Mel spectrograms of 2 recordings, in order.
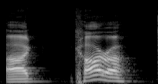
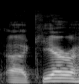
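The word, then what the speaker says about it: Zdeno Chara: Chara, however you say it, not Chara, but Kiara, however you say his name, the guy in Edmonton run Shillington, and then fought Richie, and Richie knocked him out.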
